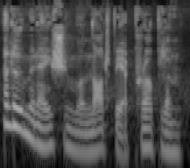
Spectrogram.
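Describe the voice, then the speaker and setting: A man's voice: low voice, wildly swooping pitch, quick pace, warm tone, full character voice. A man voicing a refined, insistent female pony singer in a story, prim, wry and a little condescending.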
